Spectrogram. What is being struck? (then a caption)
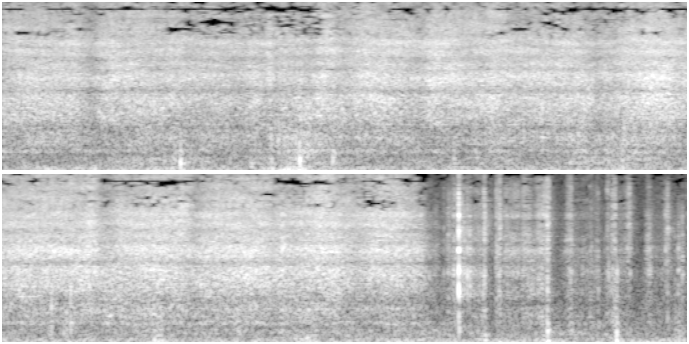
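Paperback book, paper pages. Palms and fingertips rub the paper pages of an open paperback book resting on a fleece blanket, then flip a page. A steady, bright, hissy rustle fills most of the clip, then gives way to sharper, crackling paper scratches and page-turn sounds near the end.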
